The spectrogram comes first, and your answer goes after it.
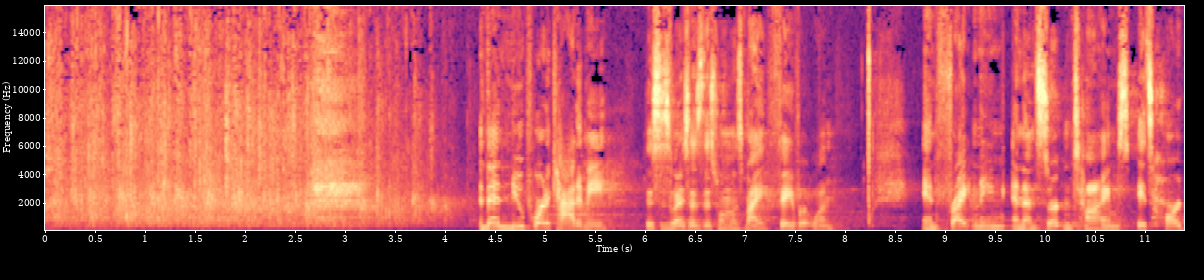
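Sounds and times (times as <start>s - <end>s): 
crowd applauding: 0.0s - 4.4s
speech: 4.4s - 8.0s, 8.8s - 11.3s.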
